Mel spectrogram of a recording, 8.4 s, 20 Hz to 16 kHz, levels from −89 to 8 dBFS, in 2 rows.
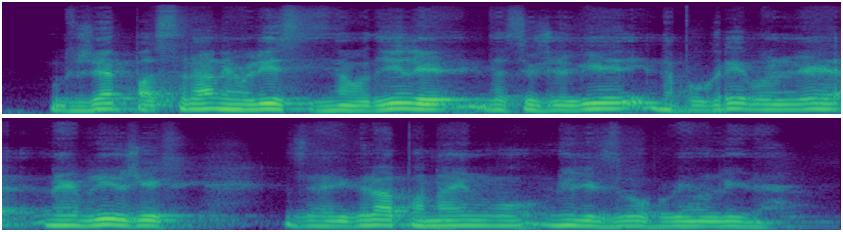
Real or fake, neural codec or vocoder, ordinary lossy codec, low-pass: fake; codec, 44.1 kHz, 2.6 kbps, DAC; none; 14.4 kHz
